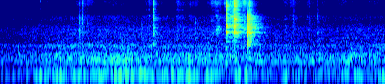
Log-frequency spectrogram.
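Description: A knife knocks against a plate or board while slicing stuffed bread samosa pieces, a few faint taps and then a brief cluster of sharp clinks over a steady low kitchen hum.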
